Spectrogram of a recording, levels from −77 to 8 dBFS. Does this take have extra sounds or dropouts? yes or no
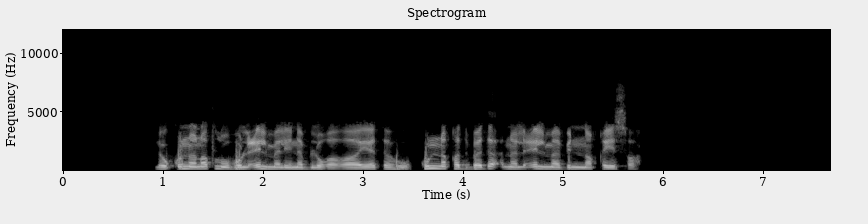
no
